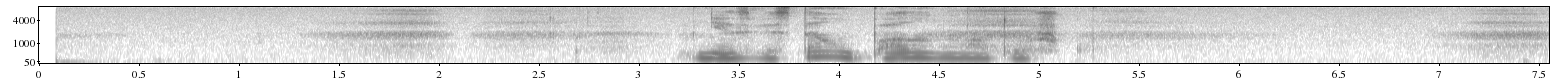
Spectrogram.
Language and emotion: Russian, neutral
